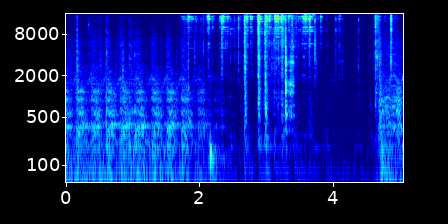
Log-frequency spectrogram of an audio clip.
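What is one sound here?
A car engine's starter cranks repeatedly.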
